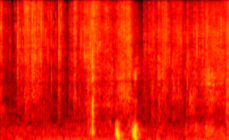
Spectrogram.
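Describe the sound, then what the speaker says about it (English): Tissue paper from toy packaging crinkles close up in soft, irregular rustles with a few sharper crackles, alone without talking. "this is like a tissue paper. You can hear it crinkle."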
